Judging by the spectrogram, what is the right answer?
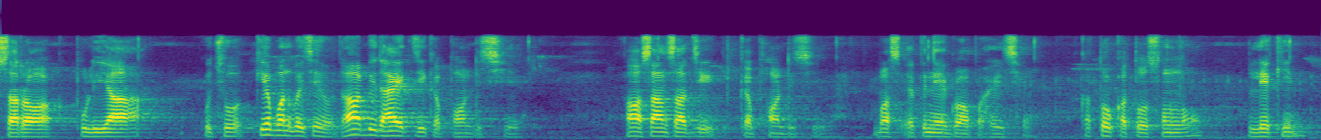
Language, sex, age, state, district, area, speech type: Maithili, male, 60+, Bihar, Madhepura, urban, spontaneous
